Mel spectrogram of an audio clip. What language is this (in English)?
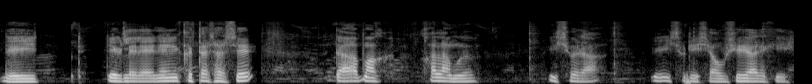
Bodo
